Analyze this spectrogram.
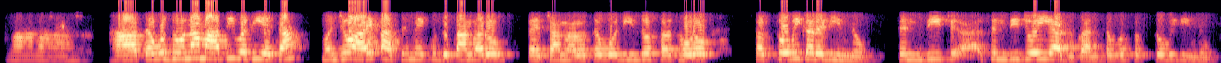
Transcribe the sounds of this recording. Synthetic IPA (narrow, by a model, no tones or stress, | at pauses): ɦaːɦa | ɦaːt̪ɐʊɦod̪oːnamaːt̪iʋɐʈʰiɐt͡ɕʰãmʊ̃ɦɪ̃ɲd͡ʑoaːɦepaːsemẽɦkod̪ʊkaːnʋaːɾopɐɦɪt͡ɕaːnʋaːɾot̪ɐʊɦoɗĩːn̆d̪osɐt̪ʰoːɽo | sɐst̪obɪkɐɾeɗĩːn̆d̪o | sɪ̃nd̪ʱisɪ̃nd̪ʱid͡ʑoiaːed̪ʊkaːnt̪ɐʊɦosɐst̪obɪɗĩːn̆d̪o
